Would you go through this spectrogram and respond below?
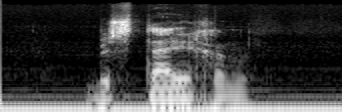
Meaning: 1. to mount 2. to climb, to ascend
- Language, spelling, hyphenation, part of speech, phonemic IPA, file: Dutch, bestijgen, be‧stij‧gen, verb, /bəˈstɛi̯ɣə(n)/, Nl-bestijgen.ogg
